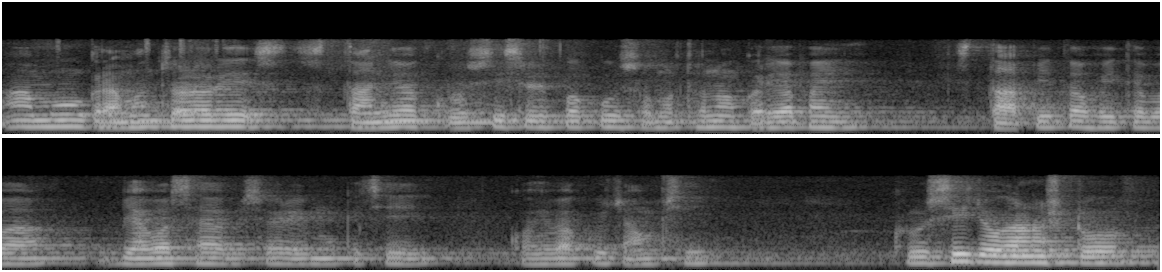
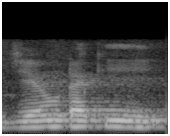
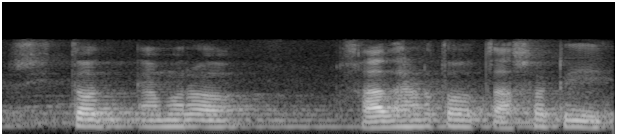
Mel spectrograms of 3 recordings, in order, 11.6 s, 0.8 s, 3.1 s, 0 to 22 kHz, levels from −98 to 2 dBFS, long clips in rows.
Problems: background sounds at intervals, background conversations at intervals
